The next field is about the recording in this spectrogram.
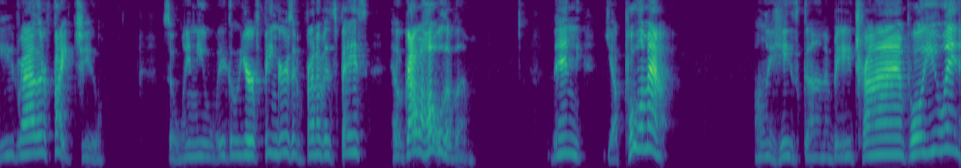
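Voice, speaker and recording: A woman puts on a raspy character voice, pitched high, with lively intonation and big swings in loudness. She speaks at a fairly slow pace, leaving long, frequent pauses. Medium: read story. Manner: folksy backwoods drawl.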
